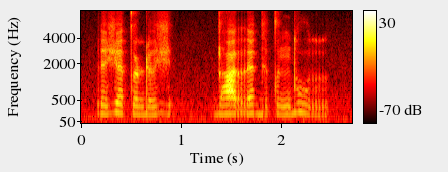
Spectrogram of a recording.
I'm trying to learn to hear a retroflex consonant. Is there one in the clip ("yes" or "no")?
yes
